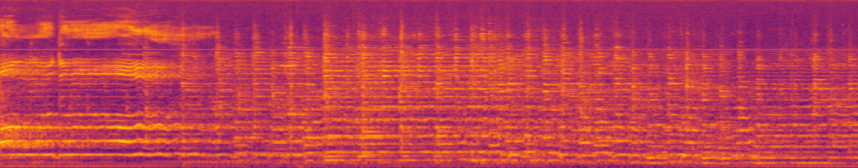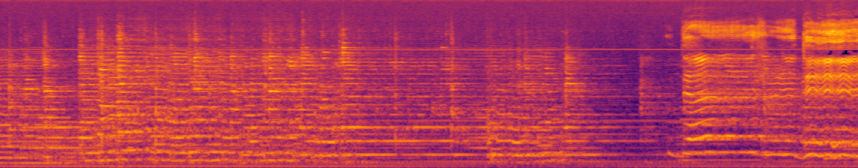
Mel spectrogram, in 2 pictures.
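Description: Instrumental passage of a Turkish art-music song played by a small ensemble, with no voice. The music dips briefly near the end, then picks up again.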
